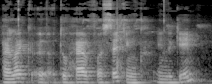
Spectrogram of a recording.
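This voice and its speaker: A middle-aged man's mid-range, creaky, mellow voice comes through a headset as he casually explains game development in a screen-recorded tutorial. He talks a little slowly from a small room at his computer, and the recording has a roomy echo with faint noise behind it.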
